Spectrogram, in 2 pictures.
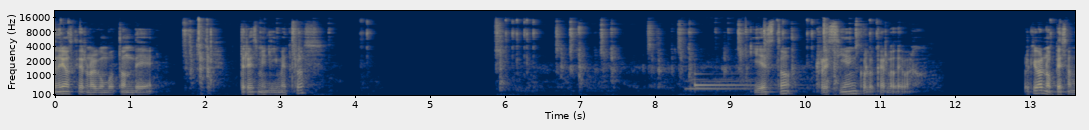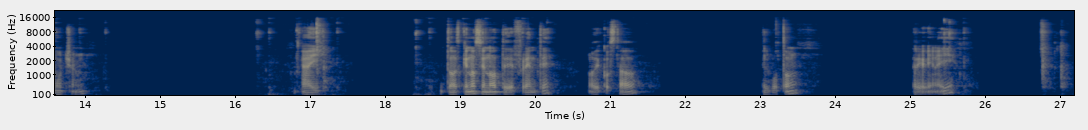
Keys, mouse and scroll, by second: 0.1 click, 1.9 KP_Enter, 2.4 scroll up 2, 2.8 middle click, 3.5 middle click, 4.1 click, 5.4 click, 5.7 middle click, 5.9 space, 6.0 click, 6.9 ctrl+g, 7.4 b, 8.4 b, 8.8 click, 9.2 b, 9.6 alt+click, 10.1 middle click, 10.3 space, 10.4 middle click, 10.9 middle click, 12.2 click, 12.4 click, 13.3 click, 13.8 middle click, 15.7 click, 16.2 click, 16.8 middle click, 17.1 space, 17.3 middle click, 18.6-20.0 middle drag, 24.3 middle click, 25.0 middle click, 25.5 click, 25.6 middle click.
